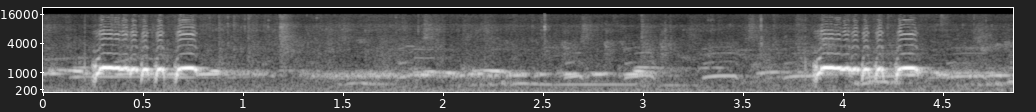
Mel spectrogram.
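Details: Local zebra dove in full, frequent song: two loud bursts of quick stuttering coos with softer, lower sliding coos and continuous murmuring between them.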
